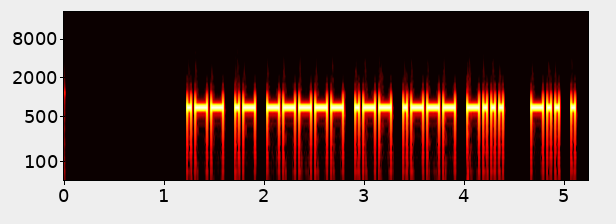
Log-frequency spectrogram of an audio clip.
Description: Morse code, heard as a keyed tone, about 30 wpm, 700 Hz. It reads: WA0WJB DE
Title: USA Callsign DE Callsign - 6 Characters - 30wpm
